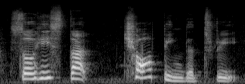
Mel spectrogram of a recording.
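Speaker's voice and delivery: ordinary delivery, nothing marked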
